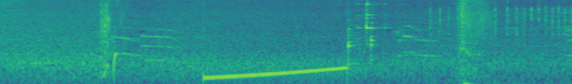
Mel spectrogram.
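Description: A rising chime plays as a fish is caught.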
